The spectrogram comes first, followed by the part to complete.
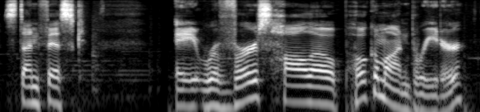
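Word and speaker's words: Stunfisk: bulbasaur boy uh a skun how do you say skun it's stun stun fisk a reverse holo pokemon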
